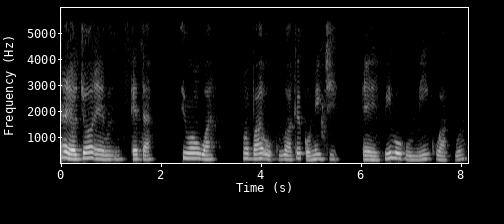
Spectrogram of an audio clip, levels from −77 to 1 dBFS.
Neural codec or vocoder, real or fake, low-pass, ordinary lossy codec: codec, 24 kHz, 0.9 kbps, WavTokenizer, medium speech release version 2; fake; 5.4 kHz; none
